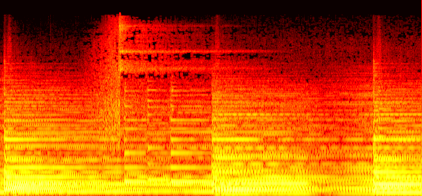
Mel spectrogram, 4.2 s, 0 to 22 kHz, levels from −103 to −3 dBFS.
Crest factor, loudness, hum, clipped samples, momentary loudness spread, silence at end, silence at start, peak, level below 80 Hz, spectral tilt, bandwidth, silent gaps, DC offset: 14 dB; -19 LUFS; none; under 0.1%; 7 LU; 0 s; 0 s; -4 dBFS; -32 dBFS; -7.5 dB/octave; 16 kHz; none; under 0.1%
